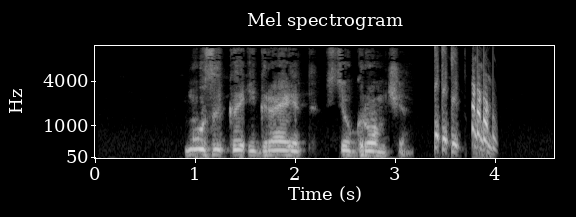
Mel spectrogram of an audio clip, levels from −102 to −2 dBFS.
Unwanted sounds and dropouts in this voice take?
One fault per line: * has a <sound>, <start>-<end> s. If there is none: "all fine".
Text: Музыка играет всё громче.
* has a chirp, 3.4-4.0 s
